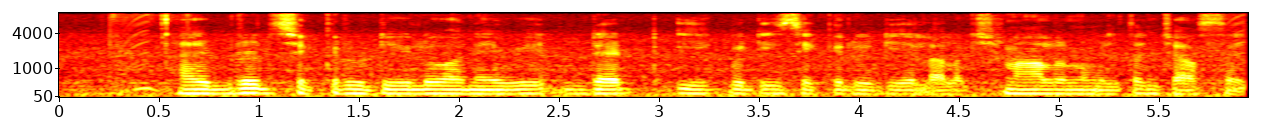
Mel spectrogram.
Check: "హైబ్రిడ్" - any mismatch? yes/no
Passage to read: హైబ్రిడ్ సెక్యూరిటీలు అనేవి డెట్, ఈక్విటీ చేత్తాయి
no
